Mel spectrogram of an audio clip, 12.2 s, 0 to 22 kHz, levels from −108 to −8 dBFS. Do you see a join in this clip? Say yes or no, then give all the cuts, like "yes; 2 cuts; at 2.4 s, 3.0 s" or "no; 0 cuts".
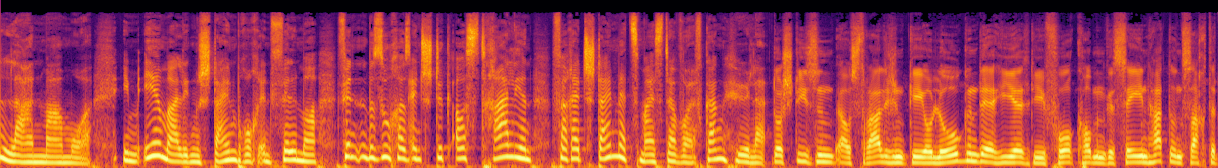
yes; 1 cut; at 4.1 s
